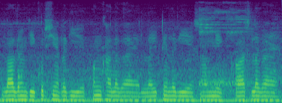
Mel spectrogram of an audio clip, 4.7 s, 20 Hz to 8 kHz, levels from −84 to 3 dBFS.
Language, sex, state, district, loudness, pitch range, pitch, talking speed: Hindi, male, Rajasthan, Bikaner, -18 LUFS, 115-120 Hz, 115 Hz, 205 wpm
